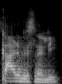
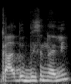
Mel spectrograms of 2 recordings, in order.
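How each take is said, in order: First: The first part is said as one syllable. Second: The first part is said with two syllables. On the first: This is the proper name of the place. The speaker calls it right. "It's Card Bisnali" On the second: This is how the speaker used to say it. The speaker calls it wrong. "which I used to pronounce"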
